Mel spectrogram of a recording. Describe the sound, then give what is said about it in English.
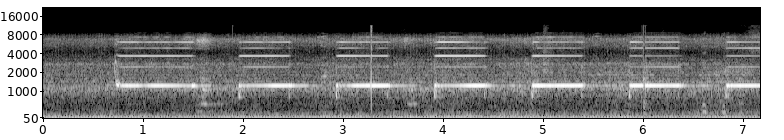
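A sound effect of the WAAF summer tour bus backing up: a steady series of loud reversing beeps repeats at an even pace, about one per second, over a constant low engine rumble from the large vehicle. “And so I had Stiz Grimey get a sound effect for the tour bus.”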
